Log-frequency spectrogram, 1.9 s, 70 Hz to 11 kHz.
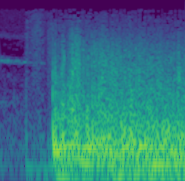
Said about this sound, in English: Suddenly, a shell exploded in the road about 100 meters ahead of her, and the blast threw her from the bicycle.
